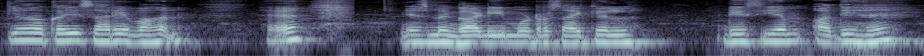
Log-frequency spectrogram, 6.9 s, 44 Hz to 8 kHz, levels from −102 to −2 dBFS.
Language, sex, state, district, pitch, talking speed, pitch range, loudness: Hindi, male, Bihar, Bhagalpur, 170 Hz, 85 wpm, 155-175 Hz, -30 LUFS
